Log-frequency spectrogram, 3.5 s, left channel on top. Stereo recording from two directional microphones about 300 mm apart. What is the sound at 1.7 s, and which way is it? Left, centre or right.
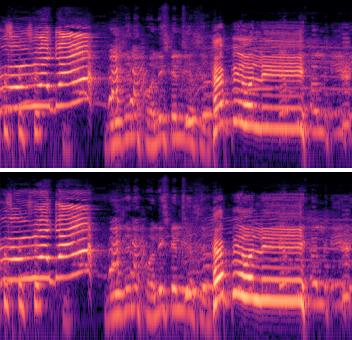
A man's voice, centre.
